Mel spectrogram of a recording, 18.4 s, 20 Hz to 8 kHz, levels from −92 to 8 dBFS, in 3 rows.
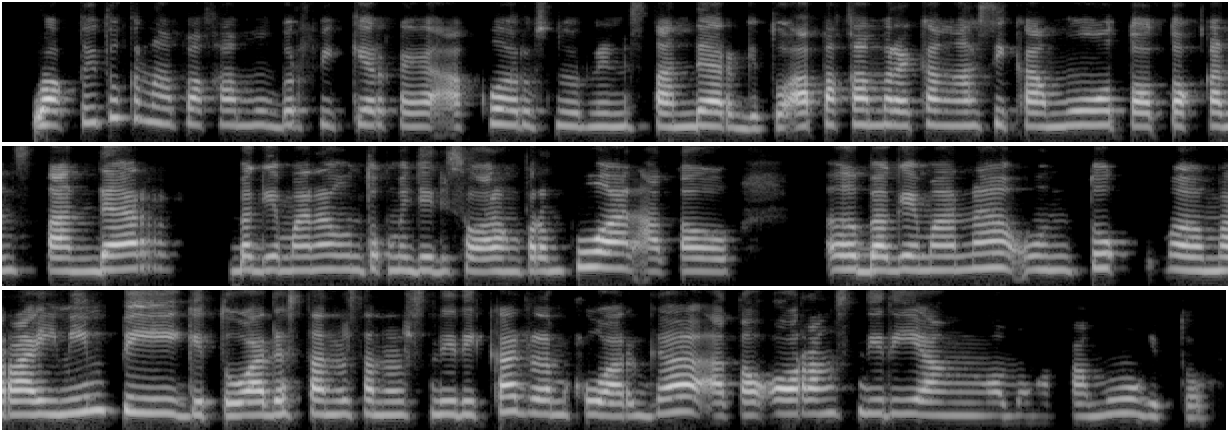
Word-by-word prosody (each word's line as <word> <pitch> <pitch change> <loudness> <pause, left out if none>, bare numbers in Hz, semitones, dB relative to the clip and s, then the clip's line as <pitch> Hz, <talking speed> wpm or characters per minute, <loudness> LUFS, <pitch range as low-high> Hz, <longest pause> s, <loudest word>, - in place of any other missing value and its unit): Waktu 285 +3 +3
itu 415 - -2
kenapa 315 -7 -4
kamu 280 -2 -7
berpikir 280 0 -7
kayak 255 -2 -3 0.2
aku 300 0 0
harus 280 0 -4
nurunin 255 -1 -8
standar 255 -1 +2
gitu? 220 +3 -5
Apakah 285 +2 +3
mereka 280 0 +2
ngasih 270 0 -5
kamu 275 +2 0
totokan 260 0 +1
standar, 270 +3 +3 0.2
bagaimana 260 +1 -2
untuk 265 0 -7
menjadi 255 -1 -5
seorang 245 -1 -1
perempuan 290 +4 +3
atau, 240 0 -3 0.5
eee, 275 -1 +3
bagaimana 265 +2 +1
untuk, 270 +2 -6 0.2
eee, 265 -2 +3
meraih 255 0 +4
mimpi 295 -3 0
gitu? 245 -1 0
Ada 250 +1 +4
standar-standar 260 -1 -1
tersendirikah 255 +4 0
dalam 265 -2 -1
keluarga 250 +4 +3
atau 235 +1 0
orang 270 +1 +4
sendiri 275 -1 -8
yang 240 -1 -5
ngomong 235 0 -14
ke - - -20
kamu 240 +5 -8 0.2
gitu? 210 -1 -16
265 Hz, 140 wpm, -23 LUFS, 250-280 Hz, 0.5 s, meraih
